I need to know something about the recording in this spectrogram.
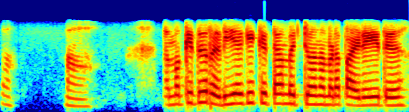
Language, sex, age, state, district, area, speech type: Malayalam, female, 18-30, Kerala, Kozhikode, rural, conversation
